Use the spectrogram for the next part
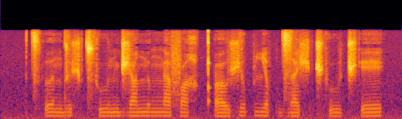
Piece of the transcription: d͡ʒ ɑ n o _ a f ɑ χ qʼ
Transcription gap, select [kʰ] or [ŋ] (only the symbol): ŋ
